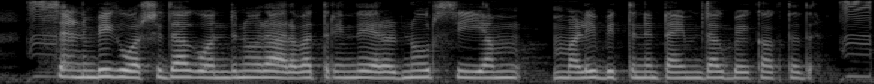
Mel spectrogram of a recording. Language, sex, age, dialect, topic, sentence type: Kannada, female, 18-24, Northeastern, agriculture, statement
